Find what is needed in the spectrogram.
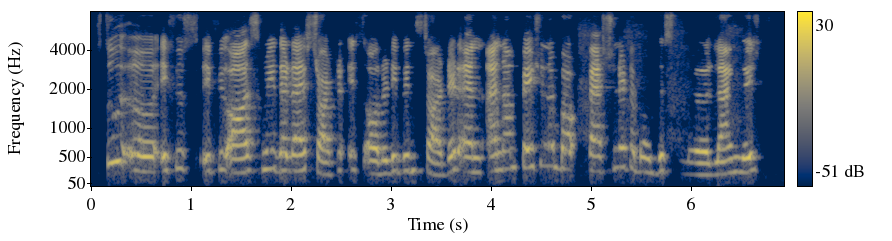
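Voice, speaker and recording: Projecting a raised voice with a bright, sharp tone, a woman with a Pakistani accent talks at a fairly quick pace with hardly any pauses, her high pitch showing ordinary variation. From India, Uttarakhand. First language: Pahari. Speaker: English learner. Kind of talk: conversation practice. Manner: halting.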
